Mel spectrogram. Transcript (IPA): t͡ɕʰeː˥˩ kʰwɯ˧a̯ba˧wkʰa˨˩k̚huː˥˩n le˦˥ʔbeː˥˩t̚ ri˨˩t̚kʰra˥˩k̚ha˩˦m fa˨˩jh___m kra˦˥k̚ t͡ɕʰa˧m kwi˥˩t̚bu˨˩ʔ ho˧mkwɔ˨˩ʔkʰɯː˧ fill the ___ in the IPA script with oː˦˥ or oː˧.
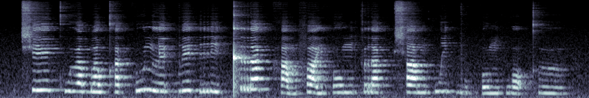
oː˧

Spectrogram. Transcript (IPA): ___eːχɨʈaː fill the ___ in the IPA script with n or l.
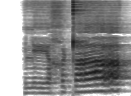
l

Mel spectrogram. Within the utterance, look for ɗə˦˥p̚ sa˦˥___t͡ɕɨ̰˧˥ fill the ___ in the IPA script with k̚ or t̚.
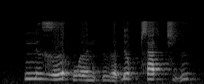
t̚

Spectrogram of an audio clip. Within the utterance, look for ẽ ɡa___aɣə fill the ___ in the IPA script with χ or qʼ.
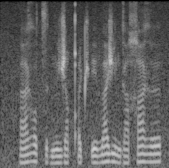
χ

